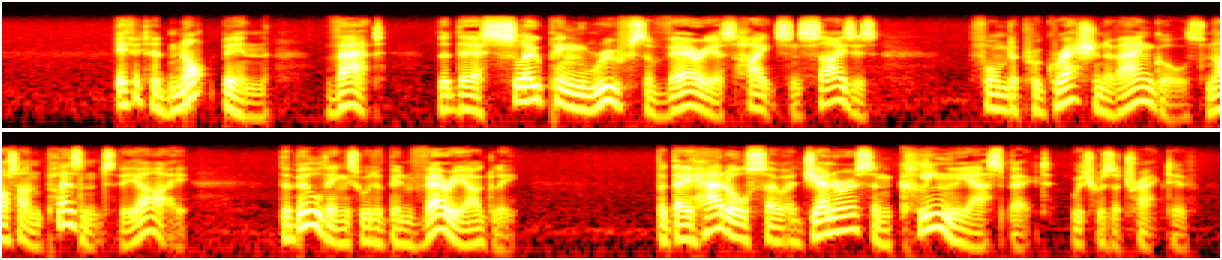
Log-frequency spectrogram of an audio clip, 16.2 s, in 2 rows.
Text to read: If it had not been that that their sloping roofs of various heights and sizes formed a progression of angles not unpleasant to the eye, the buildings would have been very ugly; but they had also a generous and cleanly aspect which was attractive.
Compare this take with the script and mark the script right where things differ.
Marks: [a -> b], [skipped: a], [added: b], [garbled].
If it had not been that that their sloping roofs of various heights and sizes formed a progression of angles not unpleasant to the eye, the buildings would have been very ugly; but they had also a generous and cleanly aspect which was attractive.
